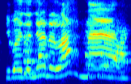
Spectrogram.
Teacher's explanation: Dibacanya adalah man karena dia vowelnya adalah vowel AE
